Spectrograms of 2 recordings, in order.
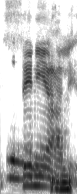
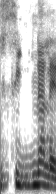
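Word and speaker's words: segnale: সেনিয়ালে, সেনিয়াল উচ্চারণ করতে পারেন আপনারা? সেনিয়াল। সিনিয়ালে। সিনিয়ালে, এটা কিন্তু সিগনালে না।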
